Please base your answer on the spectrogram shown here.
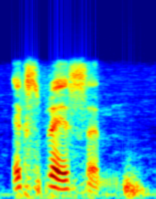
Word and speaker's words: expression: Keeping a dead pan expression Okay Now the double S with the io N That's an H sound Expression Keeping a date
